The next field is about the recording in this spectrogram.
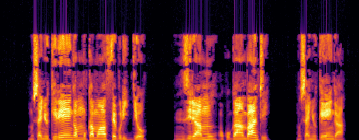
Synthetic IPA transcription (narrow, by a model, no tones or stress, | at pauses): musaɲukiɾe̞ːŋɡamumukamawafːe̞βuliɟːo̞ | nziɾamuokuɡaːmbaːnti | musaɲuke̞ːŋɡa̰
